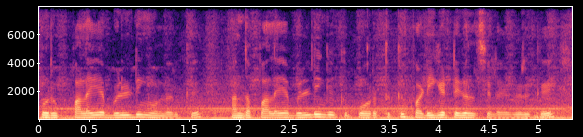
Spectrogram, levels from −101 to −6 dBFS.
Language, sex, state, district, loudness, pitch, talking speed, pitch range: Tamil, male, Tamil Nadu, Nilgiris, -17 LUFS, 145 Hz, 125 wpm, 120-150 Hz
